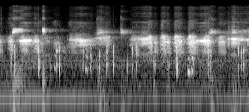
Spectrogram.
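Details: Southern emerald spotted tree frog (Litoria tyleri, laughing clown frog), told from the similar emerald spotted tree frog mainly by its call, calling in a back yard: a dense, high, rattling run of quick clicks and buzzy chirps, pulsing over a faint hum.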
